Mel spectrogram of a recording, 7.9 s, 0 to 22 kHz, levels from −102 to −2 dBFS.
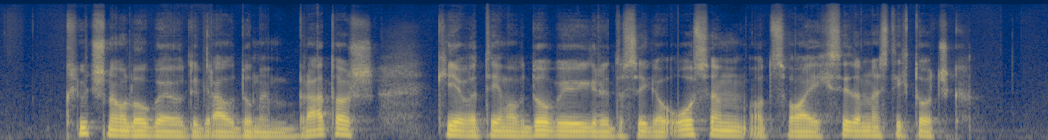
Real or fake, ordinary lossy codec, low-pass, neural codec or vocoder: fake; none; 19.8 kHz; codec, 44.1 kHz, 7.8 kbps, DAC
